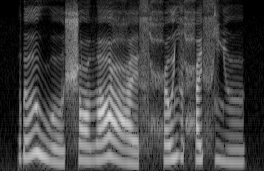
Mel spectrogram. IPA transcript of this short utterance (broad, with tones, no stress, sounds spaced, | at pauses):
ɾ ɤ˧˥˧ w o˨˩˦ ʃ ɔ˧ ðˤ i˧˥˧ ʕ ɛ˨˩˦ s ħ o˧˥˧ lʲ ħ i˧˥˧ s ʎ ɯ˧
